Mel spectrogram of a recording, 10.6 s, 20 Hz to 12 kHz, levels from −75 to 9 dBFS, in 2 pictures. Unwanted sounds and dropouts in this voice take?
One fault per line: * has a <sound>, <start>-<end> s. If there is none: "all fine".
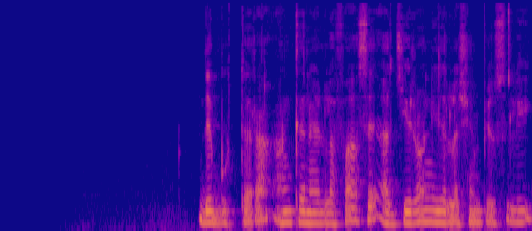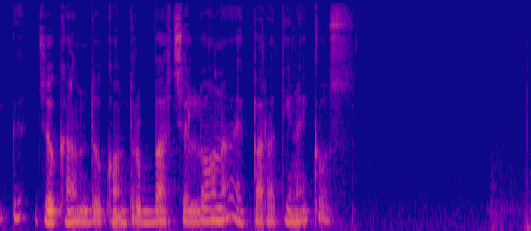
all fine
